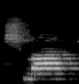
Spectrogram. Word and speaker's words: Shema: So I pronounced Shema Israel.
